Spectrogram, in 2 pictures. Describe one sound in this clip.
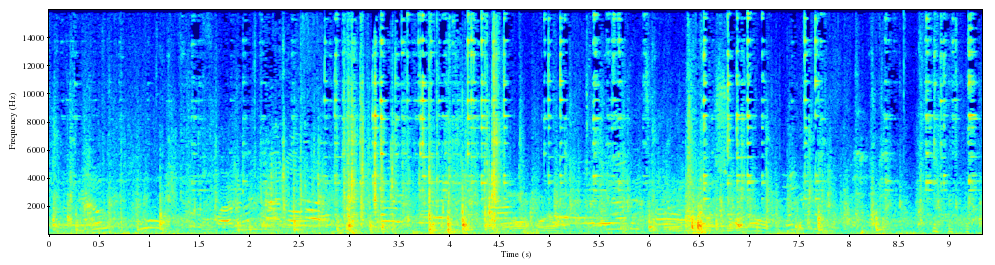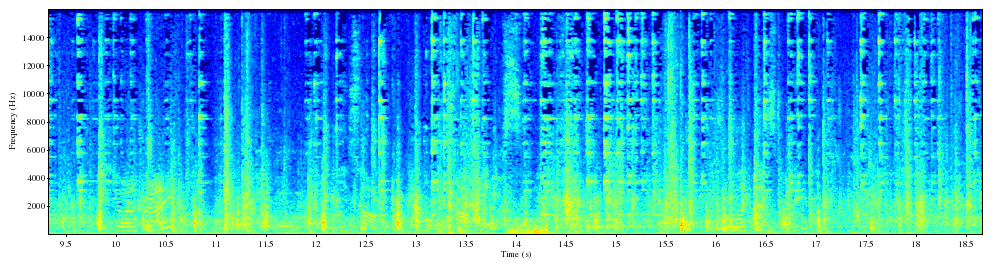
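Goats bleat close by.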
